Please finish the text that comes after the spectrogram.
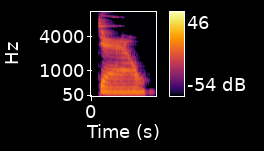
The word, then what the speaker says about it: chào: Unlike that, in Vietnamese, for example, the A and R together, that is pronounced ow. That is pronounced like out in any other words. Like for example, in this word chào and in this word cao.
